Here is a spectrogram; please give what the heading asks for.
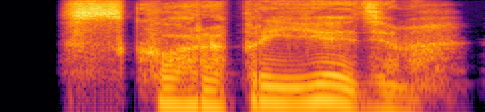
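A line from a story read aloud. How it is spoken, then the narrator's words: Breathed out. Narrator (Russian): выдохнула Нелит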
